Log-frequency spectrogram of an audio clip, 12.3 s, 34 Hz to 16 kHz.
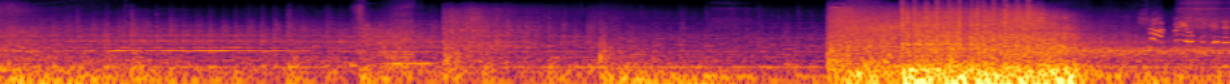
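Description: Gunfire in XCOM 2 plays as a dense, continuous layer of shots and impacts under game music, swelling to a loud burst of heavy fire near the end.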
